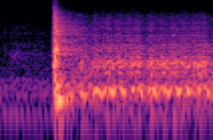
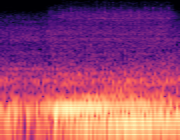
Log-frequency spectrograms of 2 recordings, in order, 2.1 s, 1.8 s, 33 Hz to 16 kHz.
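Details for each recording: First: 1962 Rover P4 on a cold, wet day, with good spark at the points and a smell of fuel: steady rhythmic cranking for about five seconds that never fires. A crank-no-start traced to a blocked air intake. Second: 1962 Rover P4 running again after a roadside breakdown in which something sucked through the engine bay: steady deep even rumble, no misfire, stumble or knock; normal running.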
